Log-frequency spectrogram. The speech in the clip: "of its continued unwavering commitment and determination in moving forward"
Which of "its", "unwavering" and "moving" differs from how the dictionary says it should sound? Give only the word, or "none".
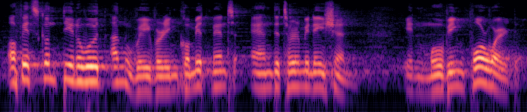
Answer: none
